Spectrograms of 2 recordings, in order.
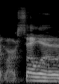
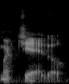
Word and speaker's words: Marcello: But I have absolutely no Italian heritage whatsoever, and I'm pretty purely American, so I just go by Marcello, and that's my actual name as normally pronounced, but I have no problem with people pronouncing it Marcello, because that is correct, and that's how it would be in the traditional Italian, so I take it both ways.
